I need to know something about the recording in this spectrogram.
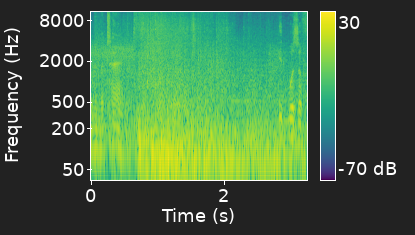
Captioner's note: airplane explodes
